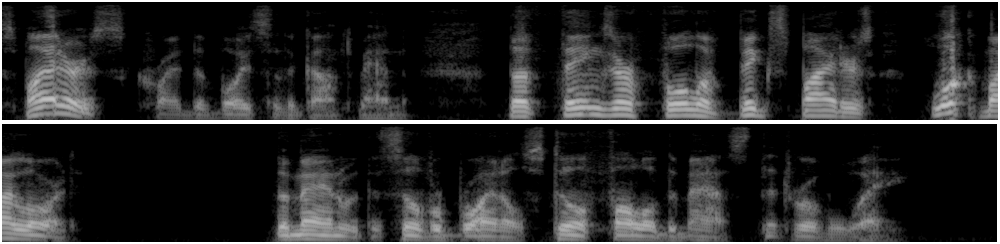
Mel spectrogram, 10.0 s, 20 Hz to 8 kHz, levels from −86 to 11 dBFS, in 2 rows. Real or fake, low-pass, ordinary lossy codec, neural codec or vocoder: fake; 7.2 kHz; Opus, 64 kbps; vocoder, 44.1 kHz, 128 mel bands, Pupu-Vocoder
